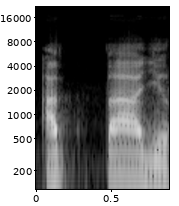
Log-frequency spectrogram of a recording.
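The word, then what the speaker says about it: التاجر: ini dibaca masjid tanya at-taajir berarti hilangnya tidak di tidak dibaca dalamnya itu tidak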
